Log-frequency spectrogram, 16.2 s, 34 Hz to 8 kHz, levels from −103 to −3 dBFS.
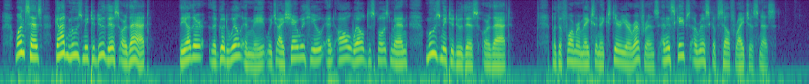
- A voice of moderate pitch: Yes, medium, 150 Hz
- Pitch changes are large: Yes, wide, 6.2 semitones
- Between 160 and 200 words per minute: Yes, average, 180 wpm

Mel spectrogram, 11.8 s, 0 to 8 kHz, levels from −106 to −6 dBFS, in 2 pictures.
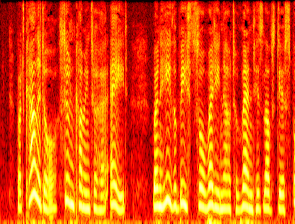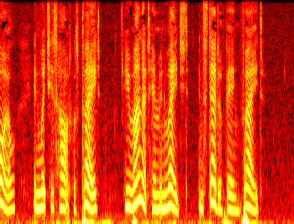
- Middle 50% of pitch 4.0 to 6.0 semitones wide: No, average, 3.5 semitones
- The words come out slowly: No, average, 185 wpm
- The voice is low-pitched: No, high, 215 Hz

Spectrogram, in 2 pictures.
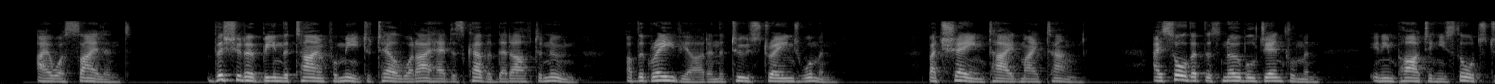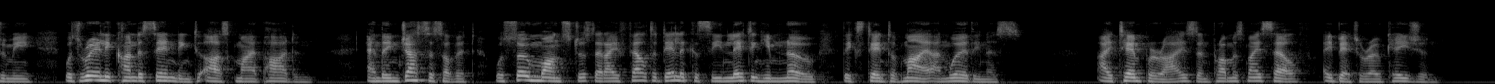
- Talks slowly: No, average, 165 wpm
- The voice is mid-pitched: Yes, medium, 145 Hz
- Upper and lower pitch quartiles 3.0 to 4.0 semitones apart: Yes, average, 3.6 semitones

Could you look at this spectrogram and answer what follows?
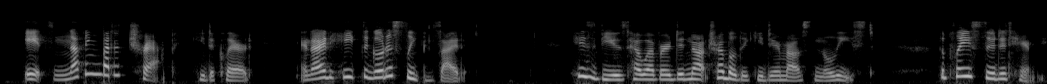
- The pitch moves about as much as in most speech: No, wide, 7.3 semitones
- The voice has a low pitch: No, high, 245 Hz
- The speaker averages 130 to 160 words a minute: No, average, 185 wpm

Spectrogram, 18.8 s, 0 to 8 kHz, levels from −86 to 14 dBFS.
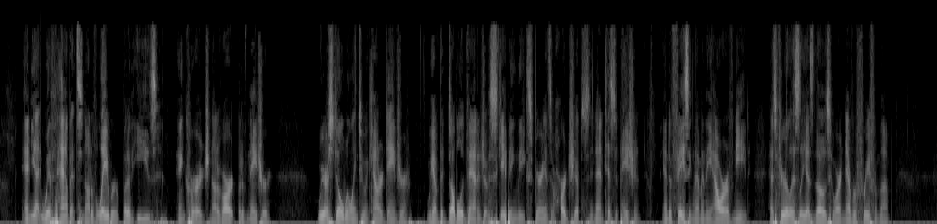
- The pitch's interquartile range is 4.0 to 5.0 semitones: No, average, 3.3 semitones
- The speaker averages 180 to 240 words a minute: Yes, average, 185 wpm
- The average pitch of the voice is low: Yes, low, 115 Hz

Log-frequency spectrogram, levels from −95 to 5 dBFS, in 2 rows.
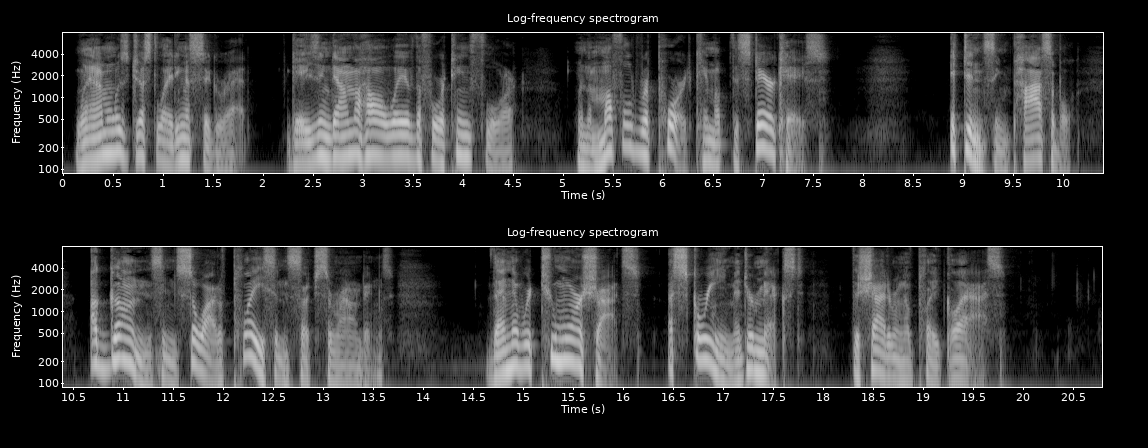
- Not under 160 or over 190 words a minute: No, average, 145 wpm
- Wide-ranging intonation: Yes, wide, 7.9 semitones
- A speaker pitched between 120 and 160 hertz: Yes, low, 135 Hz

